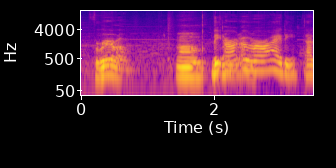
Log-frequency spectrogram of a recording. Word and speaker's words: Ferrero: I believe is it Ferrero? Ferrero? Ferrero. Not Ferrari. Ferrero.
